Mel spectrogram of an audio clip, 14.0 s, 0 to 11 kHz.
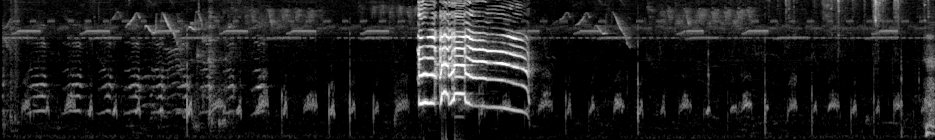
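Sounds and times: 
red junglefowl rooster crowing: 6.2s - 8.0s.

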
